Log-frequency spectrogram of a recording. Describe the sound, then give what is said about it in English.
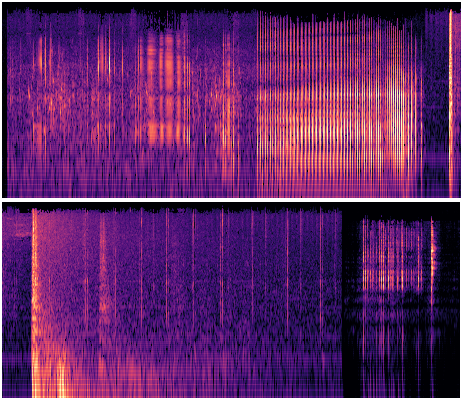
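Sperm whale coda clicks: sharp, dry clicks arriving in short irregular bursts and sparse single ticks, with a stretch of loud rushing, hissing underwater noise in between. “These are the sounds of the mighty sperm whale, a fellow mammal that can dive almost a mile, hold its breath for more than an hour, and lives in these amazingly complex matriarchal societies.”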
